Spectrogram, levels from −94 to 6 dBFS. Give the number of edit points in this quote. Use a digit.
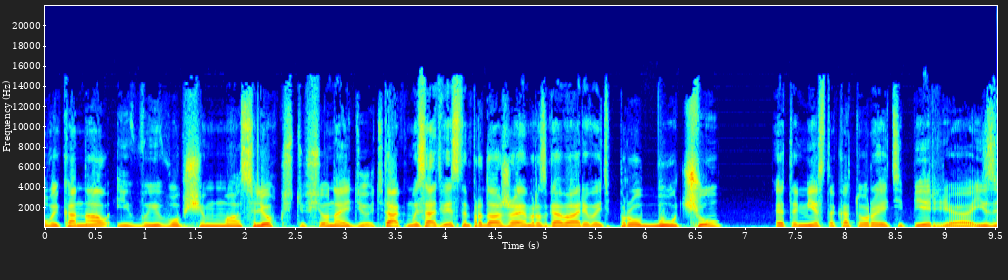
1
